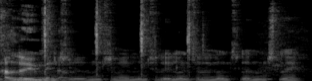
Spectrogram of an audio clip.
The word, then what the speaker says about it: aluminum: Americans say aluminum, which I find mental.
